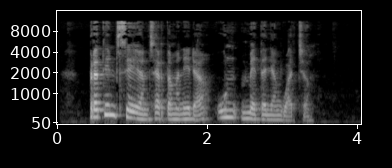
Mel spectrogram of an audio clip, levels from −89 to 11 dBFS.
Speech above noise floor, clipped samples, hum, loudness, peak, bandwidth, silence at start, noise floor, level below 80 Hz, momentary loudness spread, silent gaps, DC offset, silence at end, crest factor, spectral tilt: 47 dB; under 0.1%; none; -21 LUFS; 0 dBFS; 12 kHz; 0.45 s; -68 dBFS; -64 dBFS; 16 LU; none; under 0.1%; 0.65 s; 22 dB; -3.5 dB/octave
